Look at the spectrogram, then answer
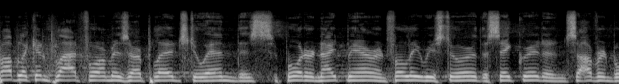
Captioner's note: cheers and applause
